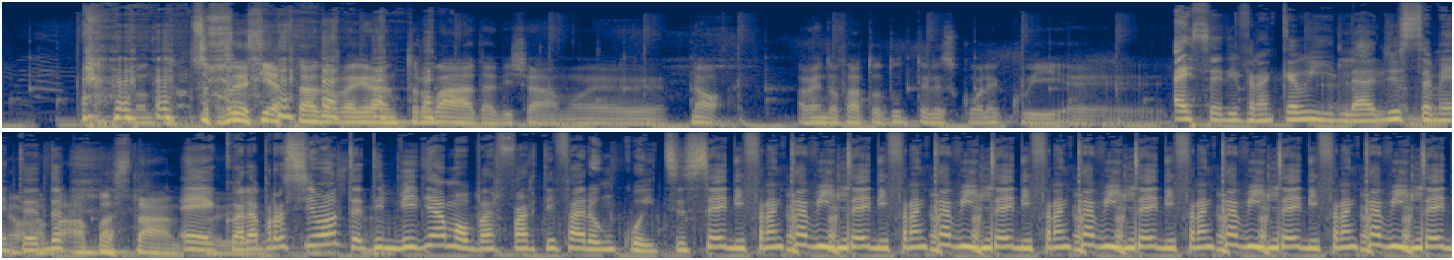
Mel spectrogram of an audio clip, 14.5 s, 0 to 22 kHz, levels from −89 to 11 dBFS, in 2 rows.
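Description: A broken-record loop begins at 11.48 s and runs to the end of the clip. A fragment about 0.72 s long repeats exactly, back to back, four times, so the same short stretch of sound cycles with no variation. This is likely a stall in the player, encoder or stream, which kept resending the last piece it held. Whatever should have played in those final three seconds is lost.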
